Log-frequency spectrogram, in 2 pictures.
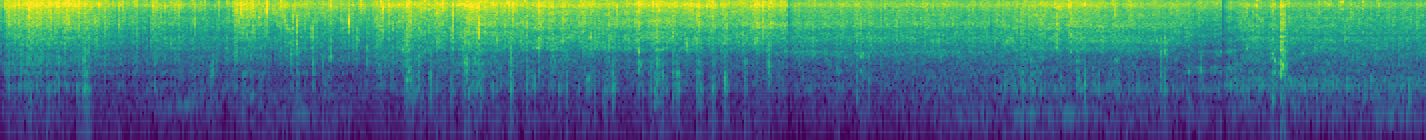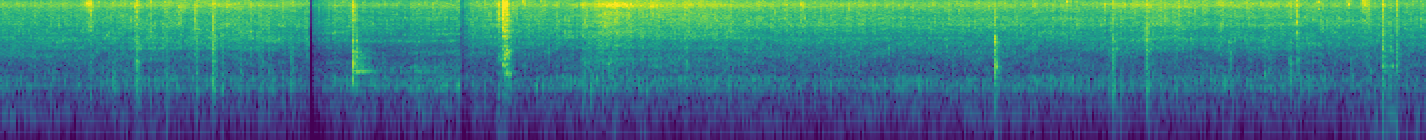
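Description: Food sizzling in hot oil in a metal kadai while a steel spoon stirs it. The sizzle is loudest for the first several seconds, then settles lower, with occasional sharp clinks of the spoon against the pan.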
